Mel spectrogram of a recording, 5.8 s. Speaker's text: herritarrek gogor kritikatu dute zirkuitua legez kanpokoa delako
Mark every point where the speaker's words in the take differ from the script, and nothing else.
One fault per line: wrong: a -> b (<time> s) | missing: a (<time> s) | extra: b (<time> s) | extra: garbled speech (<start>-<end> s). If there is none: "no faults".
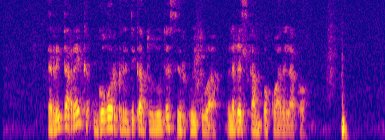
no faults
